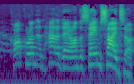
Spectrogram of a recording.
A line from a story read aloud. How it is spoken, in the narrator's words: Stephen cried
